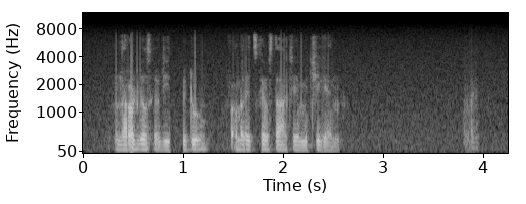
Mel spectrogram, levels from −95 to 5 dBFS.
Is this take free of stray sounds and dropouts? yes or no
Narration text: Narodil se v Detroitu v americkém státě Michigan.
no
